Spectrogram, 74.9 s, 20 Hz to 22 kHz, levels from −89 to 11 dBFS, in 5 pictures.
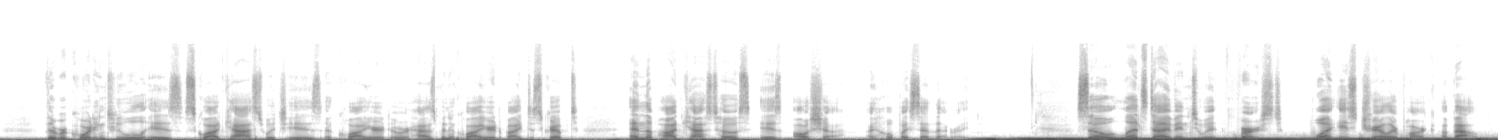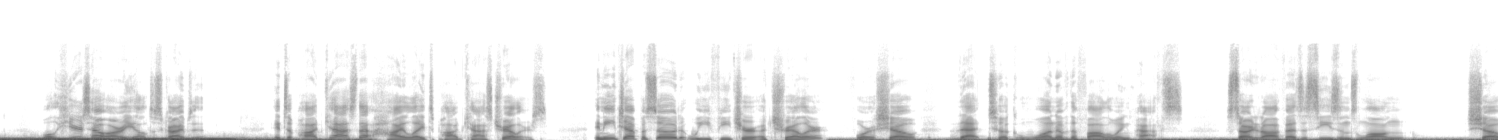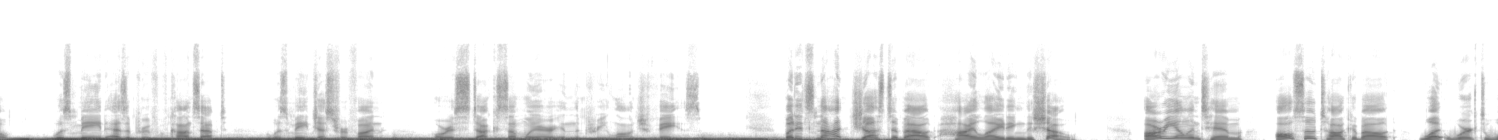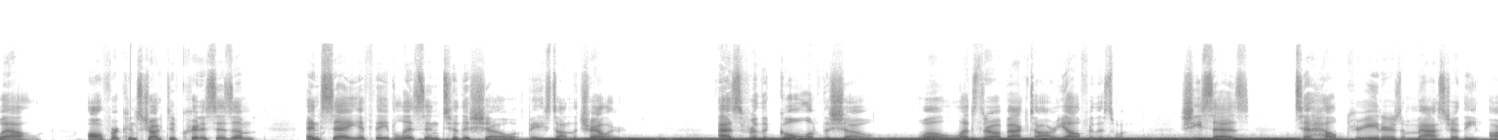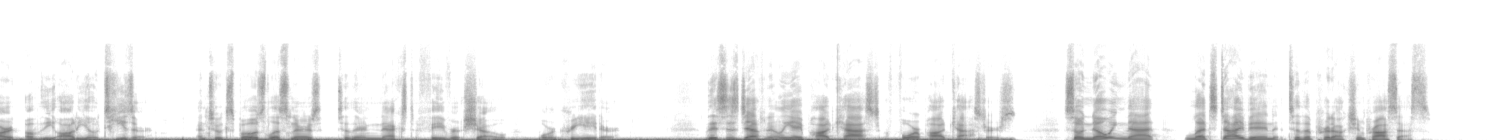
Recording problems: low rumble; loud; until 19 s, from 23 to 39 s and from 49 s to 1:10; 2 dB below the speech

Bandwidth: 15 kHz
